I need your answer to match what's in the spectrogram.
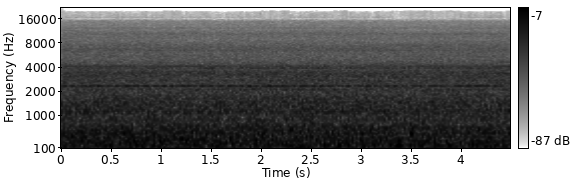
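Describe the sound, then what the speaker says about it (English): A steady, even engine roar fills the cockpit of a Concorde climbing in the X-Plane 11 flight simulator, with an airy broadband hum and no talking. "You can hear the sounds of the airplane are changing just a little bit too."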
